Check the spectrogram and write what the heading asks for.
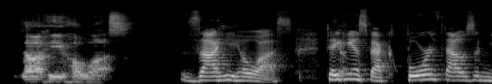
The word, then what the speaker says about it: Zahi Hawass: Zahi Hawas. Zahi Hawas.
